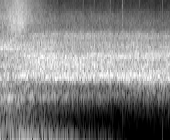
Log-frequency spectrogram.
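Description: Stadium crowd cheering used as part of a football channel's intro sting, over a deep bass rumble that stops about a second and a half in.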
